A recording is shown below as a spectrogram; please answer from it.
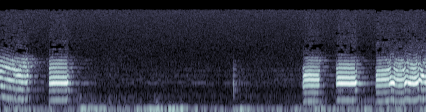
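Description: Nadaswaram playing Carnatic music in an old live recording. A held note glides down at the start and a short note follows. Then comes a pause of about two seconds with only a low rumble under it, and short notes start again near the end, the last one wavering.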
